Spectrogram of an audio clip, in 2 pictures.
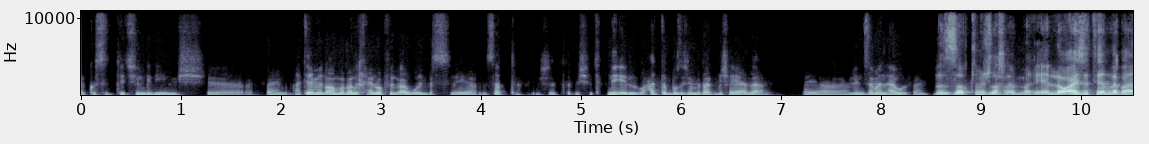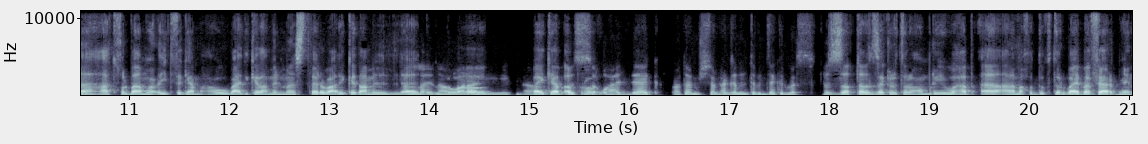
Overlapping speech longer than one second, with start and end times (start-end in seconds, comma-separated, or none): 13.8-15.7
